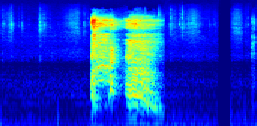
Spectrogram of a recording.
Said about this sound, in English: You're coughing, clearing your throat, and I'm snotting like crazy. I probably got COVID because we went out on a date.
